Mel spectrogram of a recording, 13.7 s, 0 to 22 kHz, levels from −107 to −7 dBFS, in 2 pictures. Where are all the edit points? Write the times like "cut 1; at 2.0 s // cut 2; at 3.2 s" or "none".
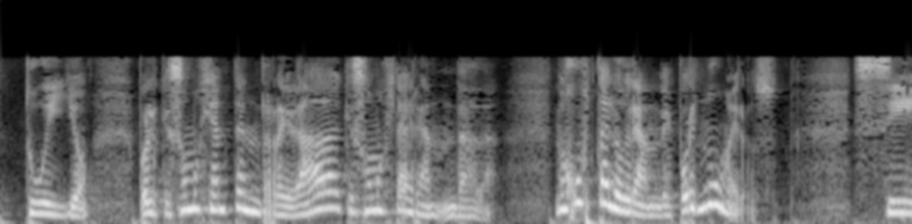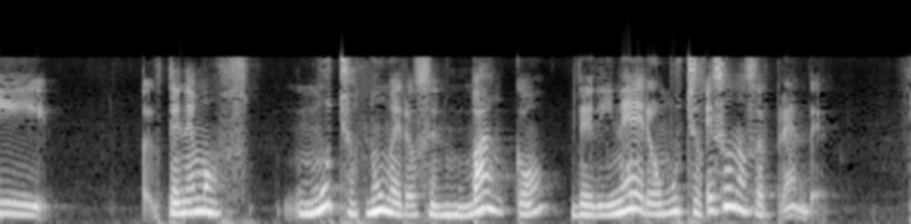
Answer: cut 1; at 1.2 s // cut 2; at 2.9 s // cut 3; at 5.2 s // cut 4; at 6.3 s // cut 5; at 11.1 s // cut 6; at 12.1 s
